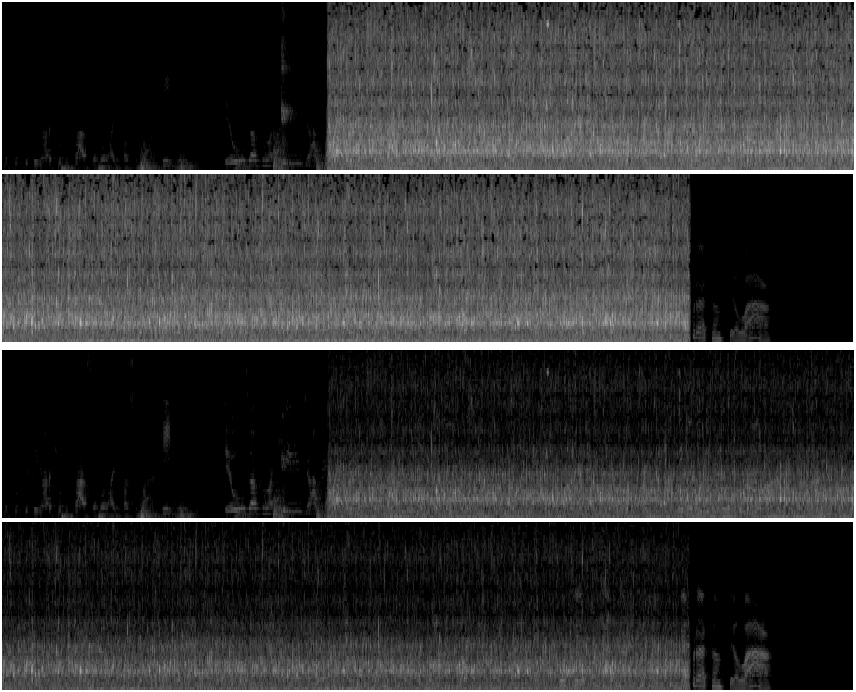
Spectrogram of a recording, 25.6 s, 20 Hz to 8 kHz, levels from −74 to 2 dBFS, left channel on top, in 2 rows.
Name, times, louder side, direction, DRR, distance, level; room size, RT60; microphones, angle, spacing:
voice 1, 0.0-9.3 13.7-18.2 18.7-20.9 21.5-22.6, right 4 dB, 50° right, 3.7 m, -58 dB
sound 1, 0.9-1.8 2.1-3.1 3.4-8.4 9.1-9.2 10.4-10.5 11.8-11.9 13.2-13.4 13.8-19.1, left 1 dB, 40° left, 4.1 m, -58 dB
sound 2, 4.9-23.1, left 9 dB, 85° left, 0.3 m, -33 dB
voice 2, 10.1-11.7 12.1-12.6 13.0-14.1 21.1-24.4, right 4 dB, 30° right, 0.4 m, -53 dB
head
